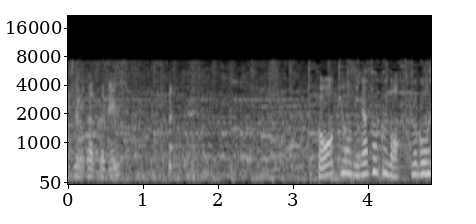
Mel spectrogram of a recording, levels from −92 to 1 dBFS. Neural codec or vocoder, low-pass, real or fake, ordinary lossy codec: vocoder, 22.05 kHz, 80 mel bands, HiFi-GAN; 7.2 kHz; fake; none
